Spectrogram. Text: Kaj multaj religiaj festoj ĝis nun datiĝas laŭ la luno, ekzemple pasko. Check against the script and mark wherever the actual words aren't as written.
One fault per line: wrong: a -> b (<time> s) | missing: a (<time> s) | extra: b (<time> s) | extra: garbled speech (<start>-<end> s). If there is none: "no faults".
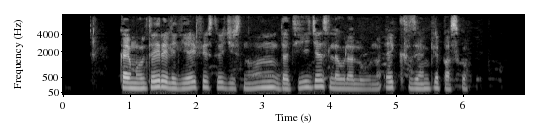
no faults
